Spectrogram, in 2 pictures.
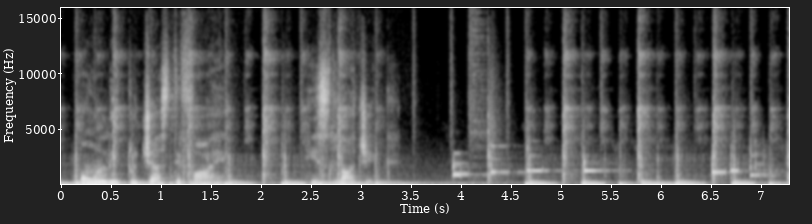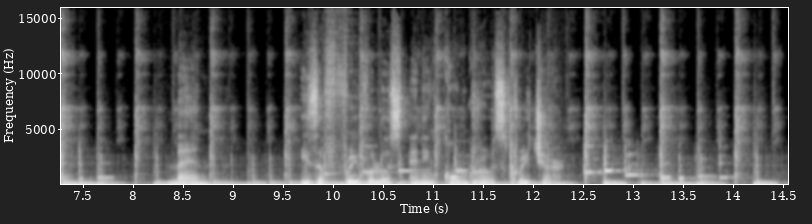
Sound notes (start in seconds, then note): none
